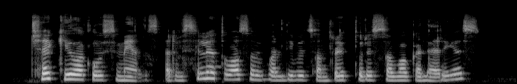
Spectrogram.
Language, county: Lithuanian, Vilnius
